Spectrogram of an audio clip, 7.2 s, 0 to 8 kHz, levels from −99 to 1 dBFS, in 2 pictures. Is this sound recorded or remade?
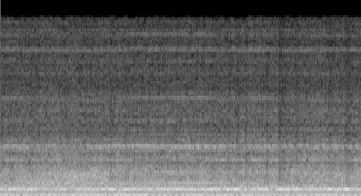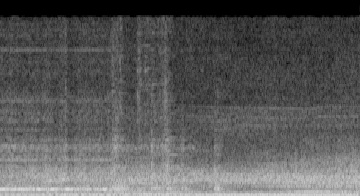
recorded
